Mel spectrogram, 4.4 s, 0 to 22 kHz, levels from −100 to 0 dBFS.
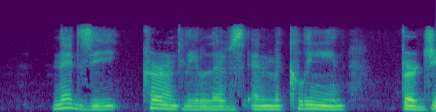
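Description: The automatic gain control in this speech clip judged the input too quiet and kept raising its gain from 0.29 s to the end. The voice and the background noise swell together in a slow, steady climb rather than staying level. The audio is also band-limited to 8 kHz, consistent with the call path's Opus coding.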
